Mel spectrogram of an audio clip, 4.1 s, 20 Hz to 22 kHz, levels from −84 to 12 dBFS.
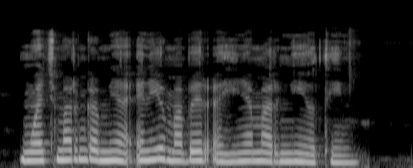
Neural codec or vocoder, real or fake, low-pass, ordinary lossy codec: vocoder, 24 kHz, 100 mel bands, Vocos; fake; 10.8 kHz; none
